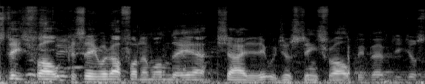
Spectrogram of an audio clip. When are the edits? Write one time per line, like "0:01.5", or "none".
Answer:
0:02.1
0:03.5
